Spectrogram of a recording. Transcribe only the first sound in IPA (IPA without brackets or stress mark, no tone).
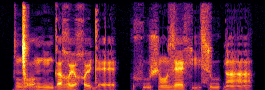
ŋ͡ǀ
